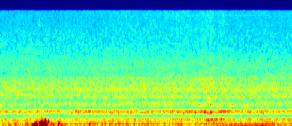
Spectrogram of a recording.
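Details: Hundreds of Western honey bees (Apis mellifera) gather sawdust from freshly milled Black Locust sawlogs at a portable sawmill, attracted by the sweet, fragrant wood; a steady, low droning wing hum with a brief deep thump near the start.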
